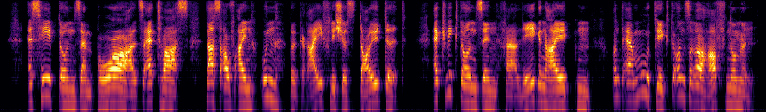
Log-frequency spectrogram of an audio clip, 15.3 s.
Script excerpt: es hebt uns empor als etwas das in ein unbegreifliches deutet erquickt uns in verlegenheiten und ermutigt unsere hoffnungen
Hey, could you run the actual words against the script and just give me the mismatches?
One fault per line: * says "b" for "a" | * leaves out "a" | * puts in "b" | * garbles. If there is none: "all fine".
* says "auf" for "in"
